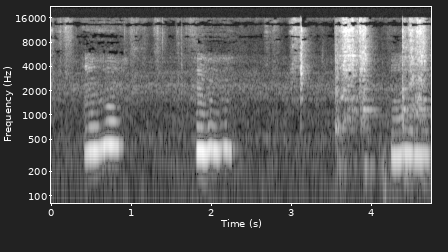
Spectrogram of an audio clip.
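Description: A man humming a few short, held notes between pauses. Near the end there are a couple of brief scrapes, a knife against the rim of a cooking pot.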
